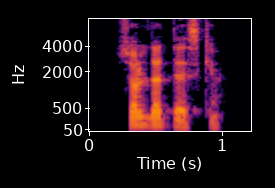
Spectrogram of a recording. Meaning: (adjective) soldierly, soldierlike; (noun) 1. mob of unruly soldiers 2. army rabble
- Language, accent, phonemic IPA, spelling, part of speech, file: French, France, /sɔl.da.tɛsk/, soldatesque, adjective / noun, LL-Q150 (fra)-soldatesque.wav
